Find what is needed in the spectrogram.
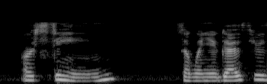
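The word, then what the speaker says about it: שׂין: an s i sin scene the I is pronounced like an e so a Sheen or scene so when you go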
